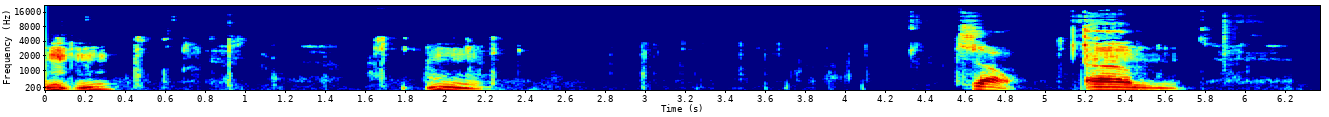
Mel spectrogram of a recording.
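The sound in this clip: Chewing a sesame bagel with cream cheese and bacon: faint, wet mouth clicks and soft crunches scattered through near-silence, broken by a few louder vocal bursts.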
